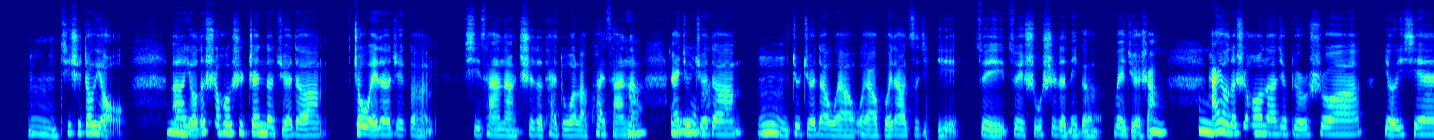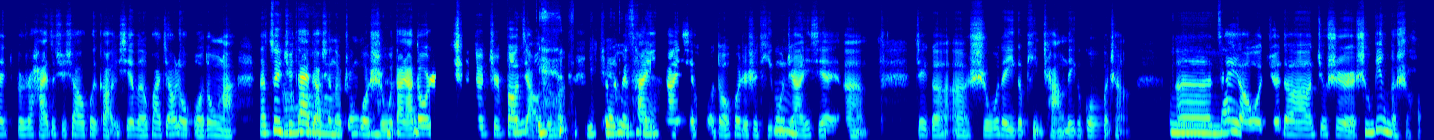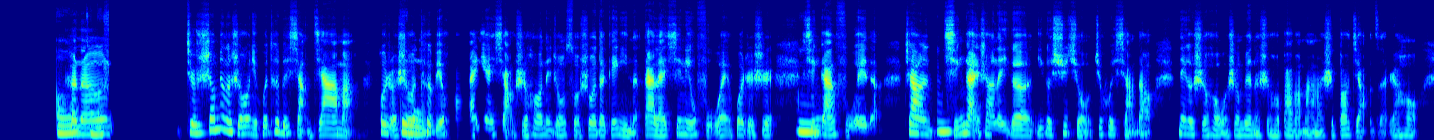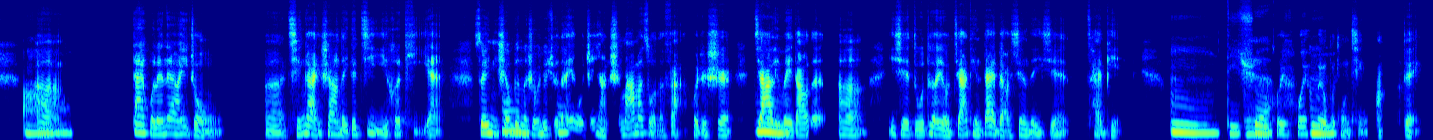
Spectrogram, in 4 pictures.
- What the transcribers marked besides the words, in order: laugh; unintelligible speech; laugh
- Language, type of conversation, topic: Chinese, podcast, 食物如何影响你对家的感觉？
